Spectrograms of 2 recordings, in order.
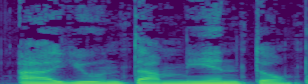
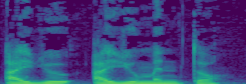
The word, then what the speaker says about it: ayuntamiento: Me acuerdo mi madre practicando decir ayuntamiento, porque casi todos los ingleses que yo conozco dicen ayumento.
